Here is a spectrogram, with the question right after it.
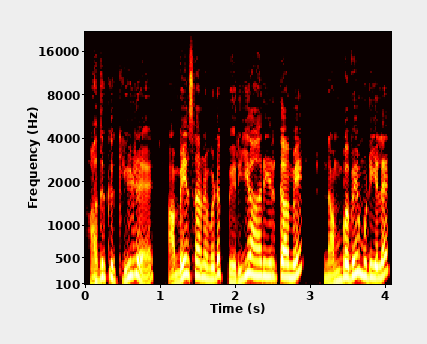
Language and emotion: Tamil, surprised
